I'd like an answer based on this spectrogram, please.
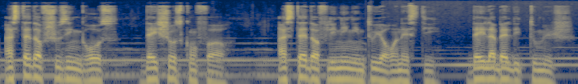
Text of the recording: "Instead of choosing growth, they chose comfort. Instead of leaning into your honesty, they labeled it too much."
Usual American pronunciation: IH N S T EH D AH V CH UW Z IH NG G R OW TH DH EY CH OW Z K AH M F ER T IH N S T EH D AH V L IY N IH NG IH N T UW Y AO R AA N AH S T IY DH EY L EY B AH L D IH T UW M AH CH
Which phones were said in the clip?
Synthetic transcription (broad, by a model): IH S T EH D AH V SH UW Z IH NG G R OW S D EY SH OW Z K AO F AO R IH S T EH D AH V L IY N IH NG IH N T UW Y AO R AA N AH S T IY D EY L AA B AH L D IH T UW M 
